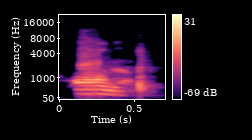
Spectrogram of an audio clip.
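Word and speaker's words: honour: तो कहा जाता है चेक इज ऑनर। एच होता है लेकिन वो साइलेंट।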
